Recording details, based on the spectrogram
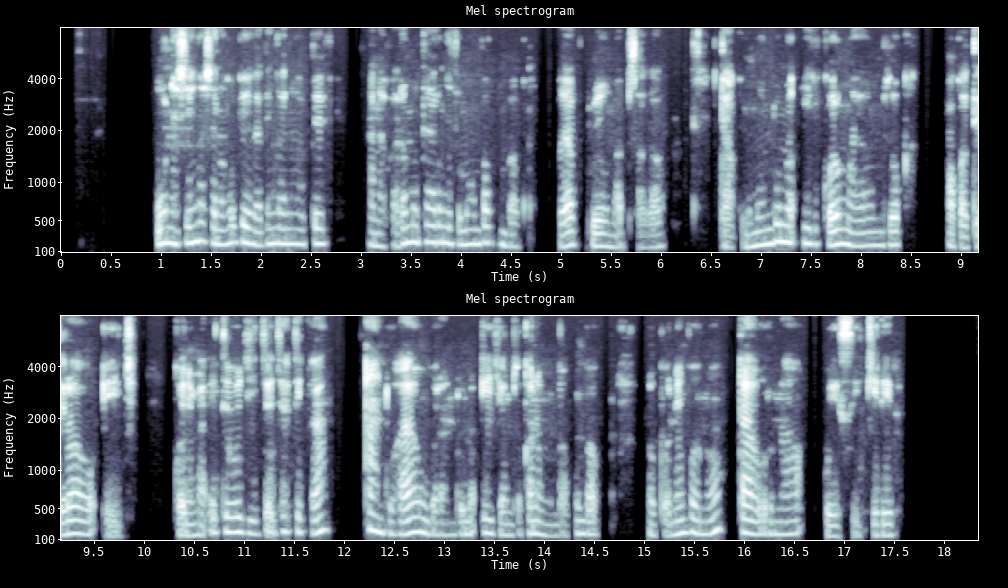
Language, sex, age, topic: Oshiwambo, female, 25-35, agriculture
